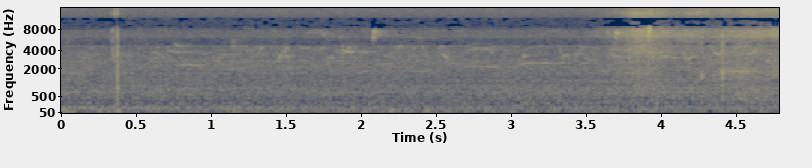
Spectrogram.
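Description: Faint open-air background noise with scattered short bird chirps, a few more of them near the end.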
